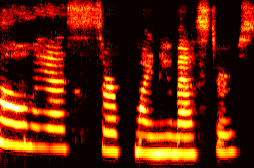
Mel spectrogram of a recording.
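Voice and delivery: meek and humble, soft, high voice. Narrator voicing Kit as she walks up to the group, humble and meek. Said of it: "very humbly and meekly she says".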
